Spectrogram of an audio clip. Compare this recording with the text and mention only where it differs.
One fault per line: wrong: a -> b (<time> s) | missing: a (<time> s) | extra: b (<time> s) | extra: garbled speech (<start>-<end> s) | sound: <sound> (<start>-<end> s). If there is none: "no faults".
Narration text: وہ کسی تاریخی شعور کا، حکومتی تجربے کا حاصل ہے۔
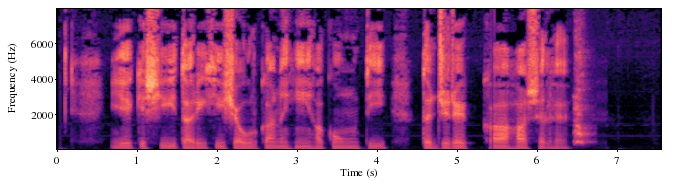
wrong: وہ -> یہ (0.7 s)
extra: نہیں (2.7 s)
sound: dropout (5.4-5.5 s)
sound: bark (6.5-6.8 s)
